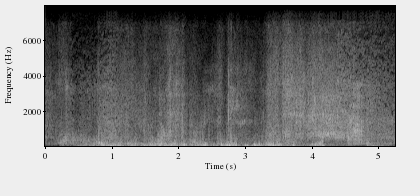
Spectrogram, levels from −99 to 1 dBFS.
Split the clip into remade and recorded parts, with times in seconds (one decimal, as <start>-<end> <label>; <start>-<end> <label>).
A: 0.0-5.3 recorded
